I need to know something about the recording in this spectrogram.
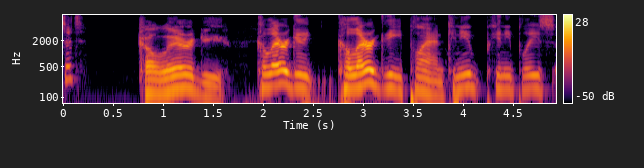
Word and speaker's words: Kalergi: How do you pronounce it? Kalergi.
